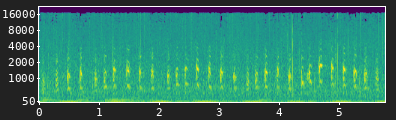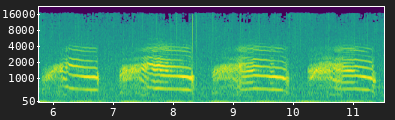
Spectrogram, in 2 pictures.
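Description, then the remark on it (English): A human voice imitates a hen cackling in a hen roost, rapid and rhythmic for several seconds, then breaks into four loud, drawn-out crowing calls like a rooster chorus, clear. “A hen cackling with the rooster chorus.”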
